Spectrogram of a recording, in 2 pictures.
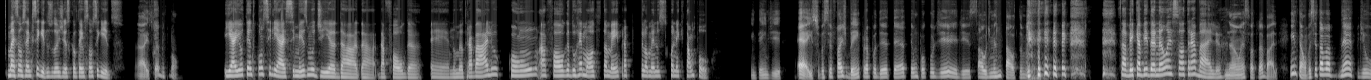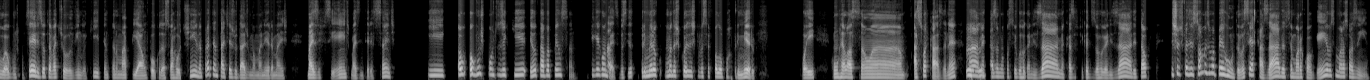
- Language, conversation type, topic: Portuguese, advice, Como posso lidar com a sobrecarga de tarefas e a falta de tempo para trabalho concentrado?
- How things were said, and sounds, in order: tapping; laugh; other background noise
